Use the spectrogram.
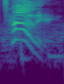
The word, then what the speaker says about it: Telly: Before we get to what's on my screen, let me properly say the name's Telly. Rhymes with Nelly.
